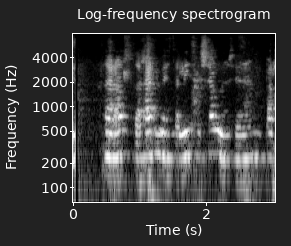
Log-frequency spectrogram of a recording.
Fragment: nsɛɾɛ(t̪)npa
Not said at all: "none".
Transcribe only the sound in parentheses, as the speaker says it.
none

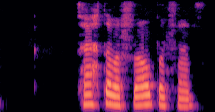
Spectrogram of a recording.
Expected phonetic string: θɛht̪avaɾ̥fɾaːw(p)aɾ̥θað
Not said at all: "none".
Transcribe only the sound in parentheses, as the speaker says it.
p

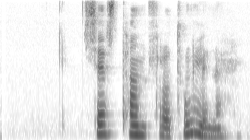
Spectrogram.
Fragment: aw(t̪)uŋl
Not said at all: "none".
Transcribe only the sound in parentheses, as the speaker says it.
t̪ʰ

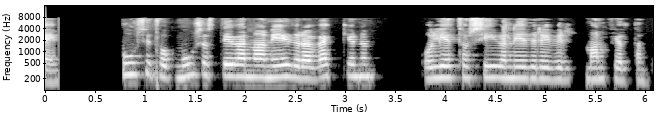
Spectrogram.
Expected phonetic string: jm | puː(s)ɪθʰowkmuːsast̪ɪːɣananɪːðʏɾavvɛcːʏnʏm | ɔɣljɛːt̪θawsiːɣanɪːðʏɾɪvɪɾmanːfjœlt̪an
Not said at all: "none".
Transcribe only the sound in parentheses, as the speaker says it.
s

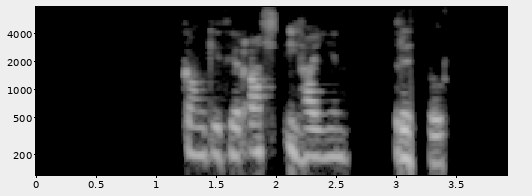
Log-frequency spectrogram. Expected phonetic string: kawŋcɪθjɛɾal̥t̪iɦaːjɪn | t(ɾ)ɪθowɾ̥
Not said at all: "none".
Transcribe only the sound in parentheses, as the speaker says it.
ɾ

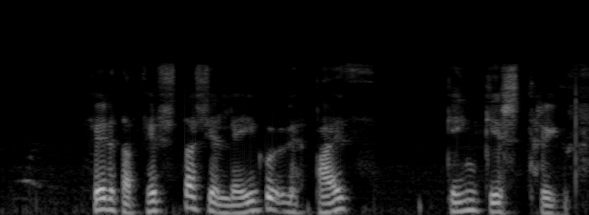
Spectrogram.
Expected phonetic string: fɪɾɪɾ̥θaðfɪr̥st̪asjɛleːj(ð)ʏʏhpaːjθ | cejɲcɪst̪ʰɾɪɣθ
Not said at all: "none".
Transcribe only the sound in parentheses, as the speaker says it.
ɣ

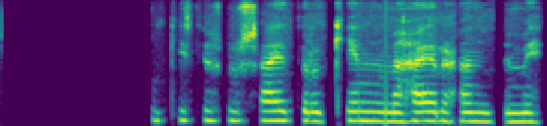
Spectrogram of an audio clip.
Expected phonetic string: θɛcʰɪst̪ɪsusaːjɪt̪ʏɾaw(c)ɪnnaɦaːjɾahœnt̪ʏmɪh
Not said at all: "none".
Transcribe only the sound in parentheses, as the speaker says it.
cʰ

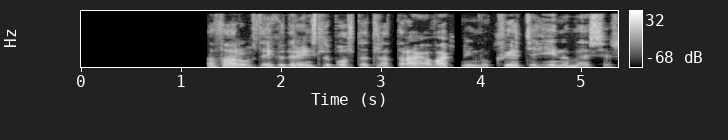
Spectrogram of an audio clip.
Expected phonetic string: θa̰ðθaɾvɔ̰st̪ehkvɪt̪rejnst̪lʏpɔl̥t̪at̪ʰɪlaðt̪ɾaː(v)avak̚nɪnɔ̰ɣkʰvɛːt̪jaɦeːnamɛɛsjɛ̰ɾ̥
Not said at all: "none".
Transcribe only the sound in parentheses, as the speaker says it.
ɣ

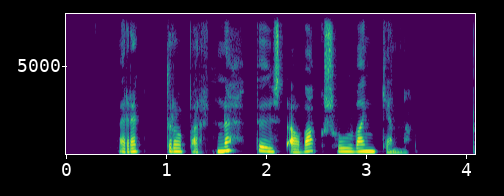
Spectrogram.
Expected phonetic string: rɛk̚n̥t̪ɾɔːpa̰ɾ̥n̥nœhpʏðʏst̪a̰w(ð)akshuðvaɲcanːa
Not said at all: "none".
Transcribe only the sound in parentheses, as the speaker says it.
v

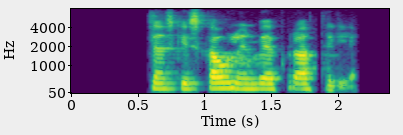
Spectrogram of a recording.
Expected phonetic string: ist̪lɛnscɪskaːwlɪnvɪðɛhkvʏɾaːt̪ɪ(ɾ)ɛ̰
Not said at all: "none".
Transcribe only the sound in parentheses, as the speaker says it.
l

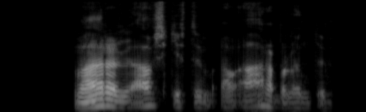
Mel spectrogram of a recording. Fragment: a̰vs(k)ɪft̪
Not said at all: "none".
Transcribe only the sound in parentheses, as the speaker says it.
c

